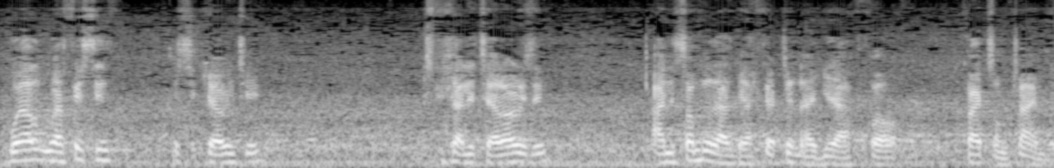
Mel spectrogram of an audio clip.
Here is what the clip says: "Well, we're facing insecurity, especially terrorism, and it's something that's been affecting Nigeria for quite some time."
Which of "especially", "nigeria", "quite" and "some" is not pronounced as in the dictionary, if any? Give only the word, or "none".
nigeria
